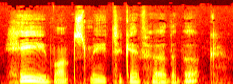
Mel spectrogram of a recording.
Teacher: With emphasis on he.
